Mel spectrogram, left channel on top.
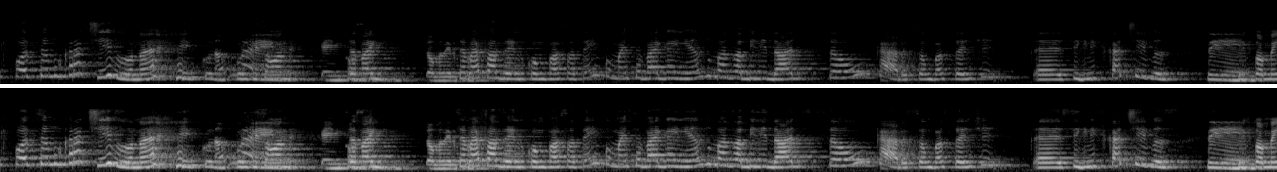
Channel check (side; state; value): left; quieter; 9.6 dB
